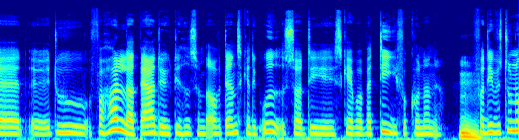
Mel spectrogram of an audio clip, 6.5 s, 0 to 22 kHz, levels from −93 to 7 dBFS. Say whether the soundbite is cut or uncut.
cut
